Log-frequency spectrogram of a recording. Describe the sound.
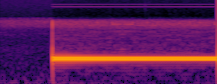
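Telephone dial tone on a call placed to leave a voicemail: a single steady, unbroken tone switches on after half a second of quiet and holds at an even loudness to the end, with no talk.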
